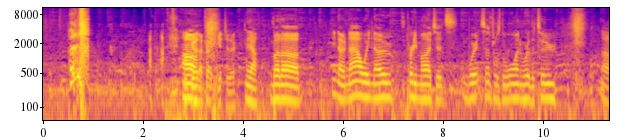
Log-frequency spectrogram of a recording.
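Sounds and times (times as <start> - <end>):
loud sneeze: 0.5 - 1.0
laughter: 1.6 - 3.5
speech: 2.4 - 11.3.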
